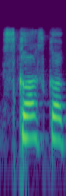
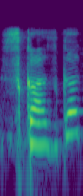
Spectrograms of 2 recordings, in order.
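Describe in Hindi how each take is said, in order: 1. बीच का व्यंजन एक अघोषित 's' ध्वनि है। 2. बीच का व्यंजन एक घोषित 'z' ध्वनि है। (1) "स्कास्का कहेंगे" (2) "स्कास्का कहने के बजाय"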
